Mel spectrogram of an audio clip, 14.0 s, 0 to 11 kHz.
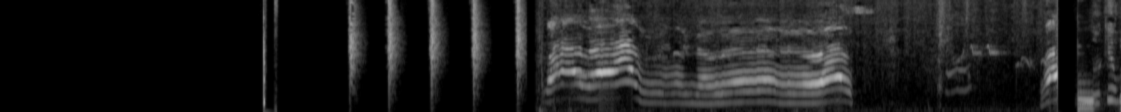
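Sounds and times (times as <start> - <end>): sharp slaps or taps: 4.4 - 6.6
cat yowling: 6.8 - 10.7, 11.7 - 12.2, 13.0 - 13.2.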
